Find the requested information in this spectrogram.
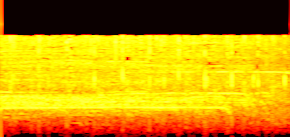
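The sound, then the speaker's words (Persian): An audience applauding and cheering during a music concert, dense and steady clapping mixed with crowd noise that eases slightly near the end. “بریم سراغ این آهنگ دیگه محسن بخونه من چی بگم به افتخارش دست بزن”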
